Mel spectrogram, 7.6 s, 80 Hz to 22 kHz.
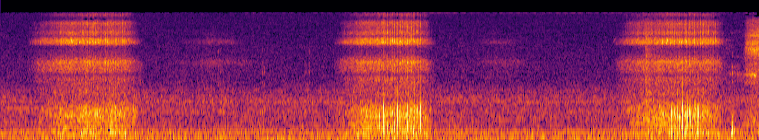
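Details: A person snoring: three loud rattling snores on the in-breath, about 21 breaths a minute, with quiet out-breaths between; ordinary snoring.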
